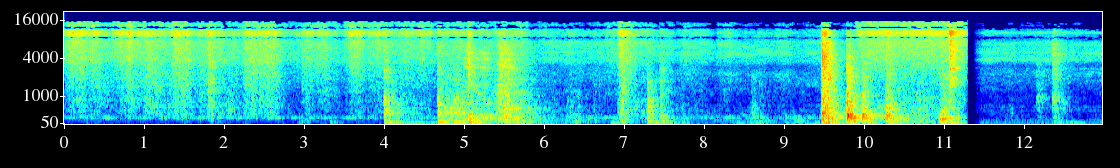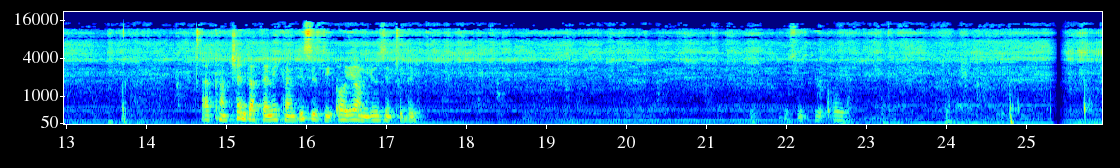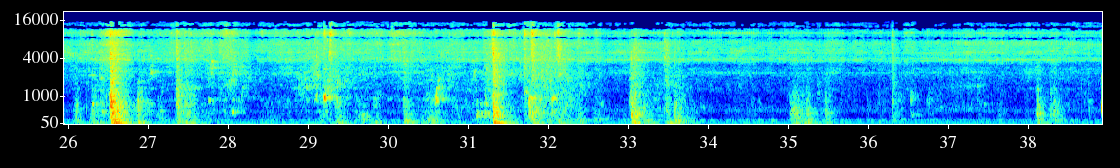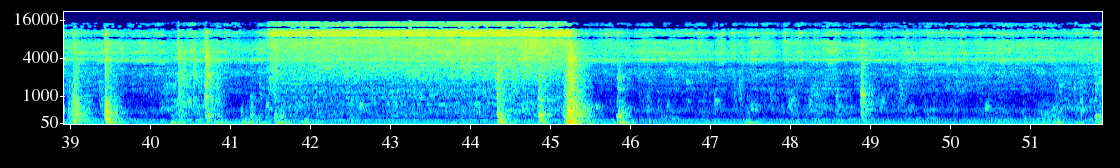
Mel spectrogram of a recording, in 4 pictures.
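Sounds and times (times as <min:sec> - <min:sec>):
pans and dishes clattering: 0:04.7 - 0:06.0.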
